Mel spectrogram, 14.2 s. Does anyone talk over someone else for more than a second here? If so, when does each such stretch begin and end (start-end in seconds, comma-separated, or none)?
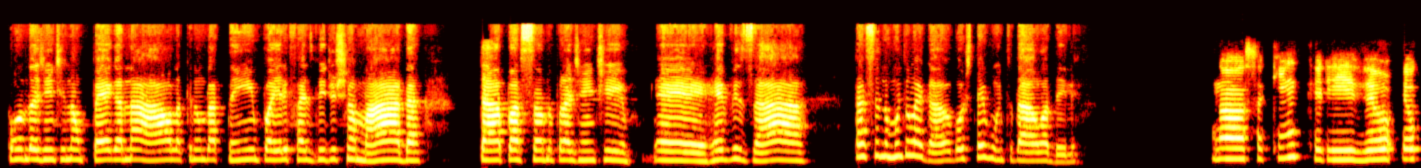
none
